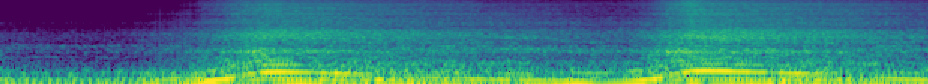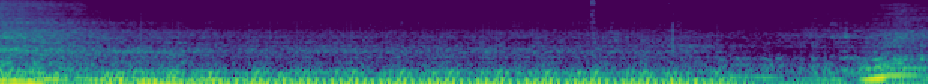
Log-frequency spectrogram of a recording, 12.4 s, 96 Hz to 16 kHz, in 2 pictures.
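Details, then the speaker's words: Alfa Romeo GT V6 with a performance exhaust: an even, steady idle with two quick rev blips that drop back cleanly and no stumble; all six cylinders fire properly. "yeah the idle's fairly smooth because he's got the performance exhaust on it you can't quite hear the engine node that well"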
